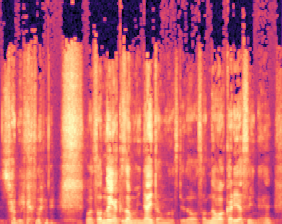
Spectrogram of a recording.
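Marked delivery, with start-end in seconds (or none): none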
